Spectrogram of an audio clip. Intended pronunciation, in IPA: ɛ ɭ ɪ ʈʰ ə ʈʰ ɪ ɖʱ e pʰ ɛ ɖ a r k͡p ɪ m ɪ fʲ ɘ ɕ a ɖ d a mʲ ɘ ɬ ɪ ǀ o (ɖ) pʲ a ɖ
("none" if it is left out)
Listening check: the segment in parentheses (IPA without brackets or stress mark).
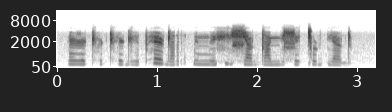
ɖ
